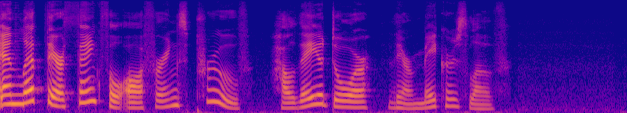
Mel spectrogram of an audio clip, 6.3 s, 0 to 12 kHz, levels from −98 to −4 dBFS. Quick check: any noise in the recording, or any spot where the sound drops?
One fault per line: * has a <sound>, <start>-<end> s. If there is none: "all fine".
all fine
